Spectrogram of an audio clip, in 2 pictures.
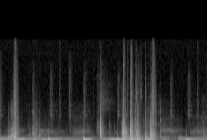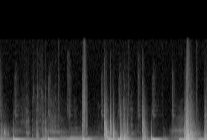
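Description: Background music with held tones and a repeating bass line. Over it, several separate plastic clacks and thunks as clear plastic dust covers are lifted off the turntables and the mixer.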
